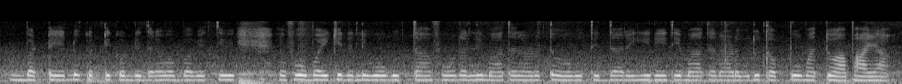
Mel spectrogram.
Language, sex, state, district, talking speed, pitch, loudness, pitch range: Kannada, female, Karnataka, Bellary, 115 wpm, 205 Hz, -16 LUFS, 200-210 Hz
